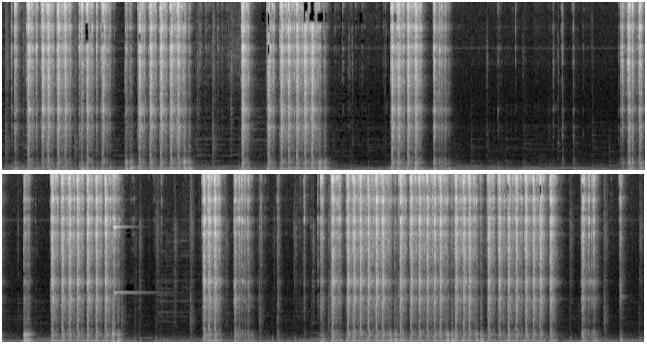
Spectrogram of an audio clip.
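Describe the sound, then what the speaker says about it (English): A typewriter is worked in bursts, with rapid clacking keystrokes and sharp strikes separated by brief pauses, loud and close with no voices. "what is my typewriter doing?"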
